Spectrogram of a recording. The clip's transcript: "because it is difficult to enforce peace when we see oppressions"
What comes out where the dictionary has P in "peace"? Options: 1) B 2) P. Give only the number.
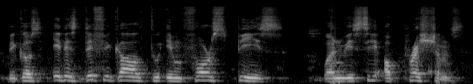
2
